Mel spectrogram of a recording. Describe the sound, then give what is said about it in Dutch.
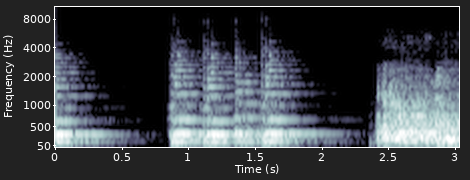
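A tiger growls inside a closet: a low drawn-out rumble, then a throbbing, pulsing stretch, and after a brief pause a rougher, harsher snarl. No one talks. “Er gromt iets in de kast.”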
